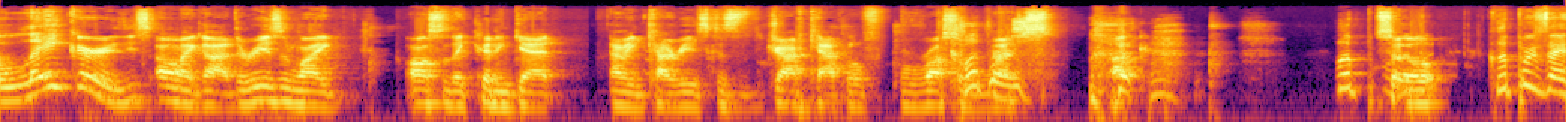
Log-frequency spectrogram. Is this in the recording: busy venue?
no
